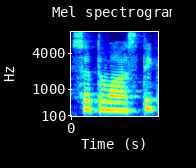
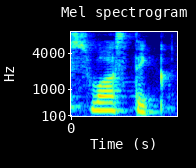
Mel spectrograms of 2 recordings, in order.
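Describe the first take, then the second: First: The word begins with the sounds 'satva'. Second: The word begins with the sounds 'swa'. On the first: The speaker calls it wrong. "सतवास्तिक नहीं" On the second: The speaker calls it right.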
